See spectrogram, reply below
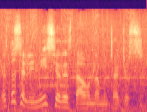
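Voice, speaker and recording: A man with a Mexican accent giving let's play commentary, excitable, swearing and yelling at the game as he plays. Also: on the high side, quick pace. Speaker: gameplay streamer. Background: game music.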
